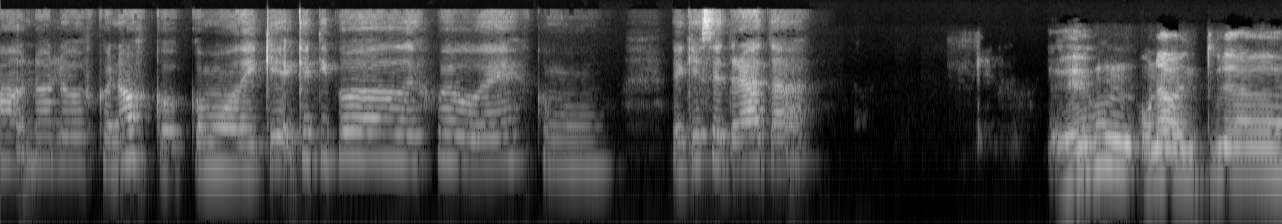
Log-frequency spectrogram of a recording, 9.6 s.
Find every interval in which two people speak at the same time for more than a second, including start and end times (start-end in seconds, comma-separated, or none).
none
